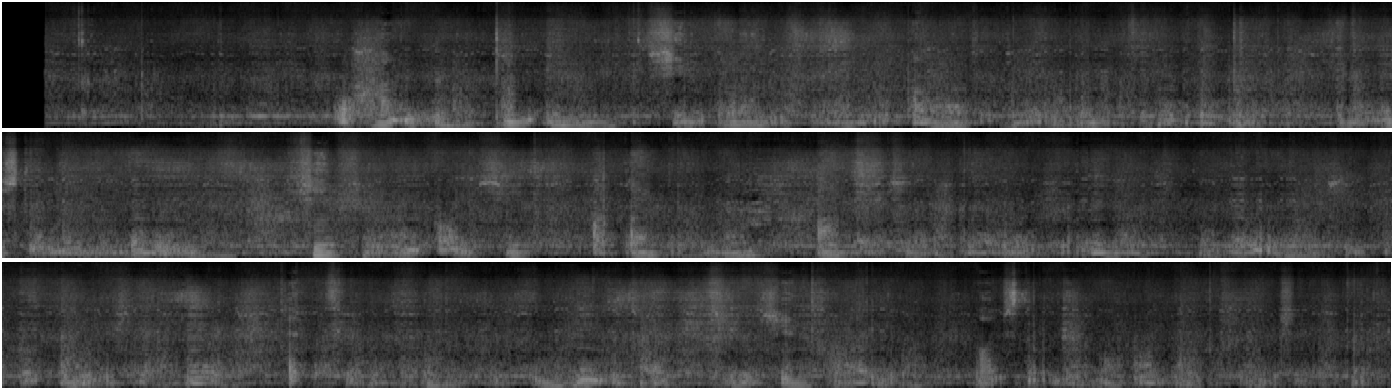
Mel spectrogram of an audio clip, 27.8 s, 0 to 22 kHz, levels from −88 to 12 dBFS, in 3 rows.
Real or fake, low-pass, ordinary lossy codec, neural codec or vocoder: fake; none; none; codec, 44.1 kHz, 1.7 kbps, Pupu-Codec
